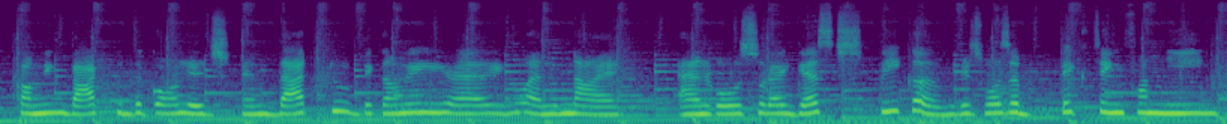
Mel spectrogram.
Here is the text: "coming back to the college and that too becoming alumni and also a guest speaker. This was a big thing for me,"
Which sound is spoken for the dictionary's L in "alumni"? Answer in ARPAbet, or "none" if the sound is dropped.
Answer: N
